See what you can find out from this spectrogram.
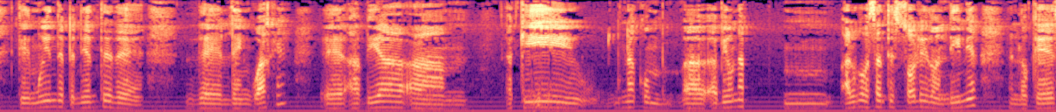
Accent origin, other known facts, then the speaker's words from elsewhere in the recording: Mexico; now in United States; siendo un latinoamericano, aunque soy mexicano en el extranjero, ¿verdad? Yo vivo en Estados Unidos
